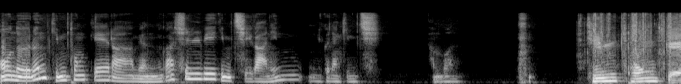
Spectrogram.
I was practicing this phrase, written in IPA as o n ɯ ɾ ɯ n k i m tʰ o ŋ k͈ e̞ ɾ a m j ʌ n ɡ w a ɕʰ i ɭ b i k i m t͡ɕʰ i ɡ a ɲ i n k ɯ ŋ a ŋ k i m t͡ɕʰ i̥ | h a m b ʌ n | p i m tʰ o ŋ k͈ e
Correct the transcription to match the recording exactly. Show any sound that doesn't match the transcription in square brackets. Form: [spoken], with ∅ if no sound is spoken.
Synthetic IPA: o n ɯ ɾ ɯ n k i m tʰ o ŋ k͈ e̞ ɾ a m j ʌ n ɡ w a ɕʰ i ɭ b i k i m t͡ɕʰ i ɡ a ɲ i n k ɯ [ɲ] a ŋ k i m t͡ɕʰ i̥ | h a m b ʌ n | [k] i m tʰ o ŋ k͈ e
